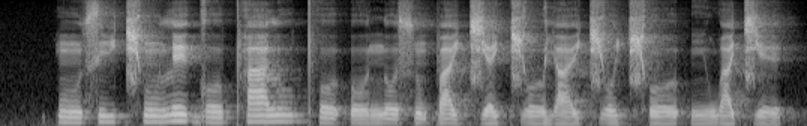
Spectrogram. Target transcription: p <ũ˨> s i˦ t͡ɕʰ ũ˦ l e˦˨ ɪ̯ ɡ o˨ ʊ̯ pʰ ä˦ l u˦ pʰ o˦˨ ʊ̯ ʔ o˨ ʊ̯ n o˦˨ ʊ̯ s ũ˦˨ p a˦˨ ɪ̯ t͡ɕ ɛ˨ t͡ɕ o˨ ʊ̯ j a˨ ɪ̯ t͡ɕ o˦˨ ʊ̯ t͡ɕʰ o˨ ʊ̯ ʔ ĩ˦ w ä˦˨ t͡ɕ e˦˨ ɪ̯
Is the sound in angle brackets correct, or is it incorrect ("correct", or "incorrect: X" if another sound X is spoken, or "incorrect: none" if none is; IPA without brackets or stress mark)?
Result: correct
